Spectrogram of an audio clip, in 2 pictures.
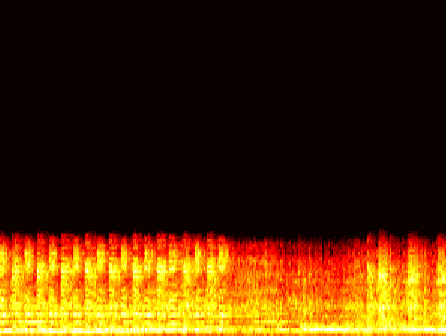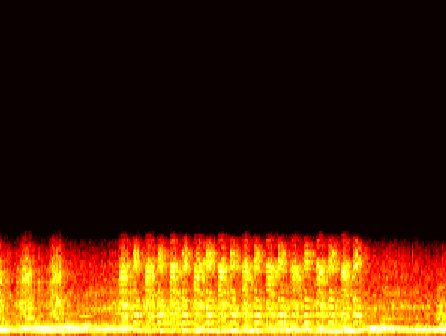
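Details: Upbeat music plays continuously with a few faint voices beneath it and no animal sounds.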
